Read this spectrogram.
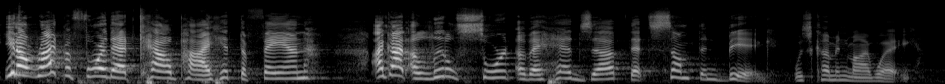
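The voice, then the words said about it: Texas-Oklahoma accent. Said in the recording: “my Texas-Oklahoma accent, honestly, too. I revert.”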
